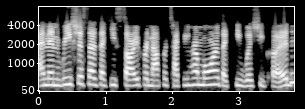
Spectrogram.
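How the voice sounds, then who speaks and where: Her pitch fairly high, a woman speaks at a fairly quick pace with fairly even intonation. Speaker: podcast host. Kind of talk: casual chat. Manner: fast.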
